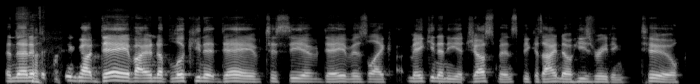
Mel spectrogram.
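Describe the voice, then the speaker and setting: A man's voice: medium pitch, fairly even intonation, quick pace, a bit bright, dry recording. A young man hosting a casual podcast over a video call from his home, laid-back and prone to stammered restarts. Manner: laid-back, repeats words when starting a thought. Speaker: podcast host. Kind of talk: casual chat. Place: home room, indoors.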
